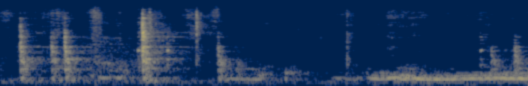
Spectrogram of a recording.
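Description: A clamp being tightened down to compress a four-piston brake caliper piston on a Challenger during a brake install, giving a run of close ratcheting, mechanical clicks with a faint tonal whine near the end.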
